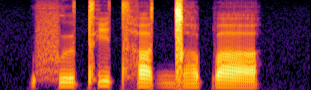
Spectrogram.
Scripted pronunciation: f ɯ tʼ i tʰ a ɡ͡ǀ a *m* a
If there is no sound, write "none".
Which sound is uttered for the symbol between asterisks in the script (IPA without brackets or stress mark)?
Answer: p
